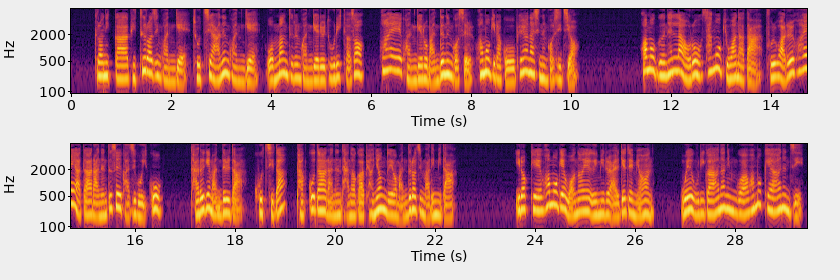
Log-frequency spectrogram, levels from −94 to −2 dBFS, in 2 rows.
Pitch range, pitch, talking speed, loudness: 190-255 Hz, 215 Hz, 285 characters per minute, -17 LUFS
